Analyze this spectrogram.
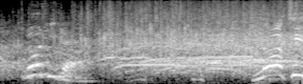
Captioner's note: cheers and applause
